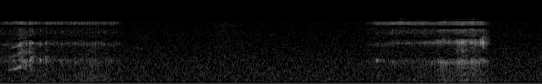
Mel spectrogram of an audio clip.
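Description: Two soft, airy, whistling breath sounds separated by a quiet pause: light snoring.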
